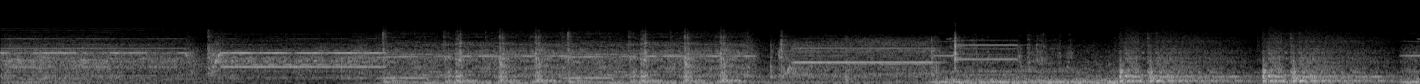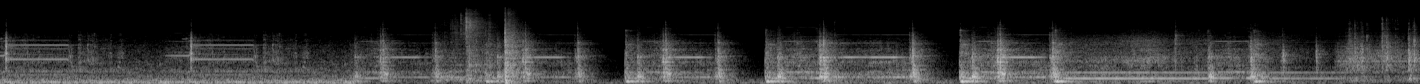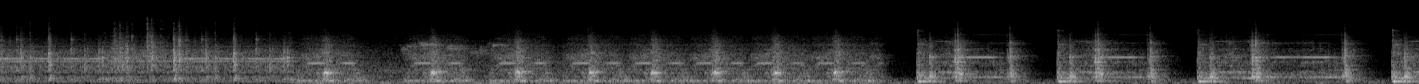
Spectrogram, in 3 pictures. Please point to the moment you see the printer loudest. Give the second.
24 s.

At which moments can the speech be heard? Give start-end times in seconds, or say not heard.
not heard.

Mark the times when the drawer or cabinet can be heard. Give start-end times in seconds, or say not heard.
18.5-19.5.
